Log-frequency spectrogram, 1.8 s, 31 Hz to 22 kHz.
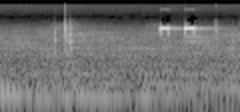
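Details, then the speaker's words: Lasko tower fan that would not turn on: after lubricating the power button with WD-40 and pressing it in a circular motion, it engages with two short high beeps; normal power-on signal. "Miren, le voy a dar en círculo y va a prender y se escucha un pitido."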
